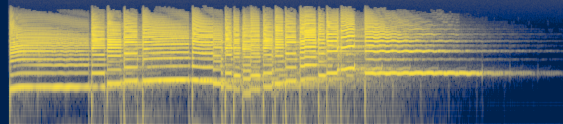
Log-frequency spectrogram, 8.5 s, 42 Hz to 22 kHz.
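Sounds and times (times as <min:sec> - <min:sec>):
pop guitar: 0:00.2 - 0:08.0.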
